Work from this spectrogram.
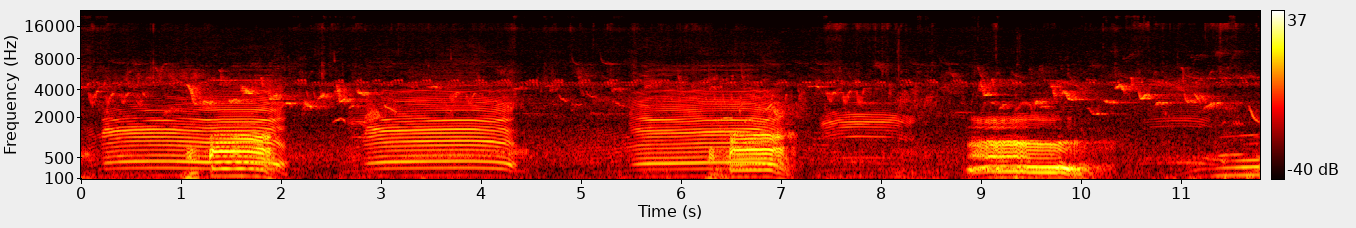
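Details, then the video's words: A herd of dozens of tame cattle moving toward farm pasture, giving long loud moos in close succession, roughly every two seconds, some overlapping, with birds chirping in the background. "suara sapi lembu jinak"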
